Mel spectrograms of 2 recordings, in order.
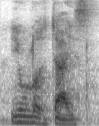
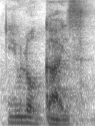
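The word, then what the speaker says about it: eulogize: So প্রথমে ধরে নাও, এখানে একটা এক্সাম্পল দেখতে পাচ্ছেন, একটা ওয়ার্ড দেওয়া আছে, ইউলোজাইজ। সো হয়তো অনেকে ভাবতেছে এটা উচ্চারণ ইউলোগাইজ।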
